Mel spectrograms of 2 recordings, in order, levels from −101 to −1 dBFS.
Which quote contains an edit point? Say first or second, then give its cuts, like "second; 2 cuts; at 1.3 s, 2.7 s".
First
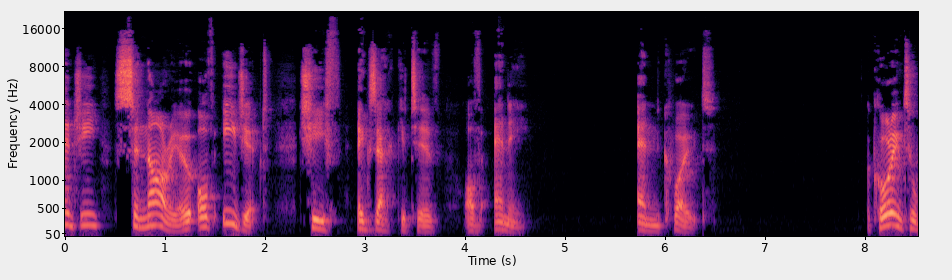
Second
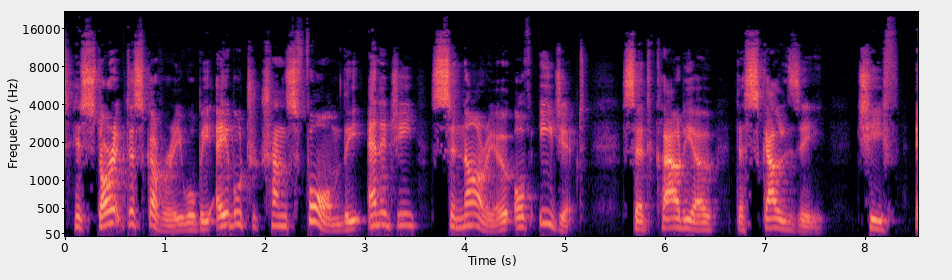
first; 1 cut; at 2.3 s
